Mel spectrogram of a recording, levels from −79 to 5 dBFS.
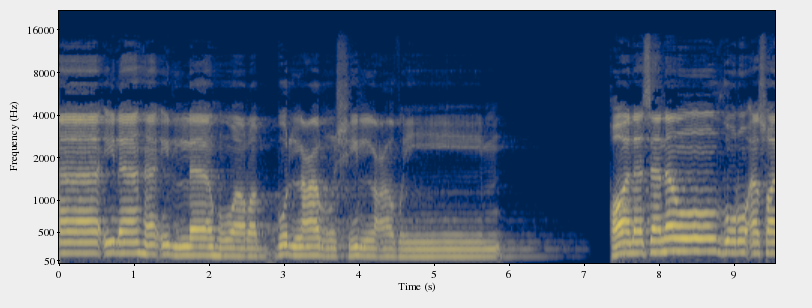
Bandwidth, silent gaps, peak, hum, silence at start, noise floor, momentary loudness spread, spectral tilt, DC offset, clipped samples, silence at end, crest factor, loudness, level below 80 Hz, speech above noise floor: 15.5 kHz; 7.06-7.32 s; 0 dBFS; none; 0 s; -56 dBFS; 10 LU; -6 dB/octave; under 0.1%; under 0.1%; 0 s; 16 dB; -16 LUFS; -56 dBFS; 40 dB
